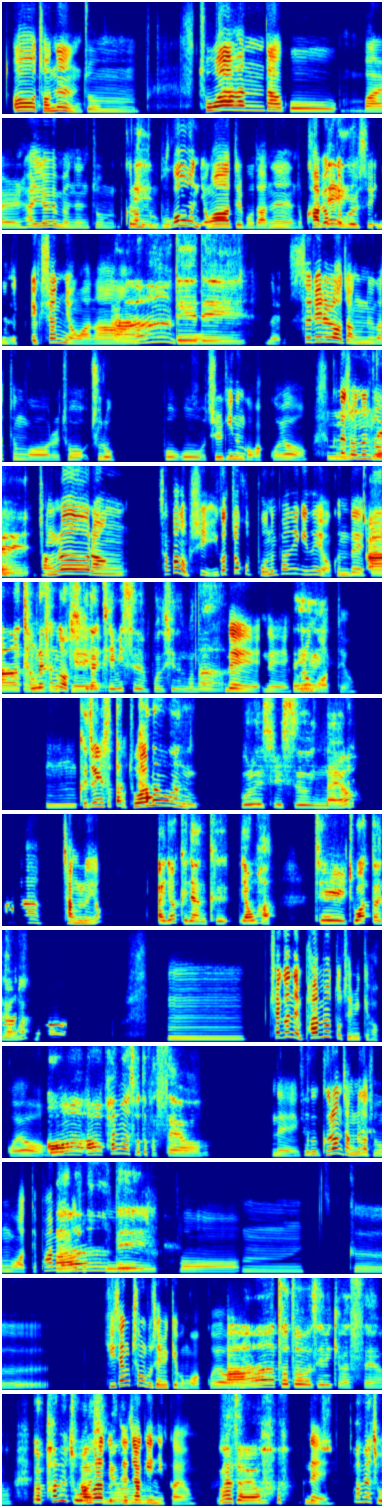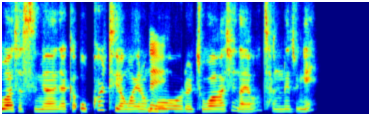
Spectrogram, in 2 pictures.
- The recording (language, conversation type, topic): Korean, unstructured, 최근에 본 영화 중에서 특히 기억에 남는 작품이 있나요?
- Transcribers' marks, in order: other background noise; unintelligible speech; tapping; background speech; laugh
